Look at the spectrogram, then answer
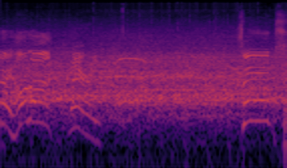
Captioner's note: audience cheers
